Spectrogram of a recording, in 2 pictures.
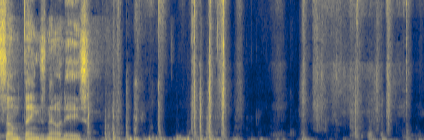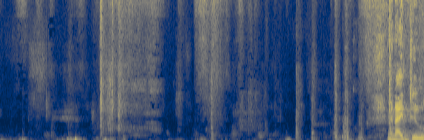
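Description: An older man talks calmly close by.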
